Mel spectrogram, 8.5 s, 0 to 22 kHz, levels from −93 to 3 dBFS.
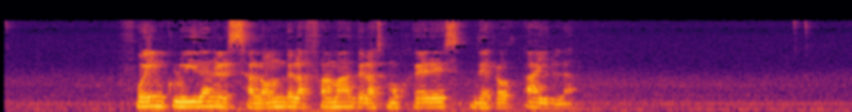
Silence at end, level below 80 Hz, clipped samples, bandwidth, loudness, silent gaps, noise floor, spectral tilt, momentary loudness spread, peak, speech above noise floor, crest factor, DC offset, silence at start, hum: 2.75 s; -42 dBFS; under 0.1%; 11.5 kHz; -14 LUFS; none; -43 dBFS; -5.5 dB/octave; 8 LU; 0 dBFS; 30 dB; 16 dB; under 0.1%; 1.35 s; none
